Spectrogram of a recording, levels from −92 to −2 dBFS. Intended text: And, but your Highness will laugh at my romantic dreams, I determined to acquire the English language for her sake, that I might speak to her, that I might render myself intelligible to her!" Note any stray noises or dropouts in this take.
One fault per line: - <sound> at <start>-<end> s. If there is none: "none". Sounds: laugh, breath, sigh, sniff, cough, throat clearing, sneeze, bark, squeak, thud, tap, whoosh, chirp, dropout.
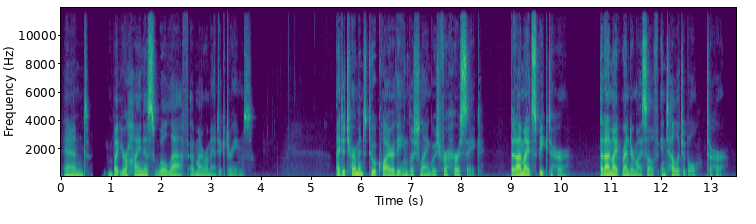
none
